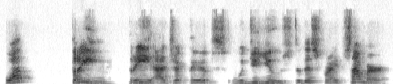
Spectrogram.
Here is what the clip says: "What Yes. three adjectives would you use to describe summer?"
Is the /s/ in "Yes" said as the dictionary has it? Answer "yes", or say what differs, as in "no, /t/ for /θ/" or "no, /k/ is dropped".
no, /s/ is dropped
